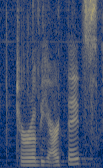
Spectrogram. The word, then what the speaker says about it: Turrubiartes: Our next speaker is Gino Turrubiartes from Guadalupe.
